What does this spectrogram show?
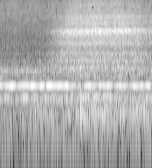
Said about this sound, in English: I want you to take a nice deep breath in.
